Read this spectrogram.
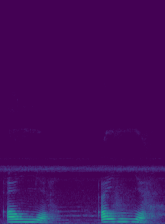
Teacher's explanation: ketika kita melafalkan huruf lam pada lam jalalah, maka huruf lam harus terdengar menebal.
